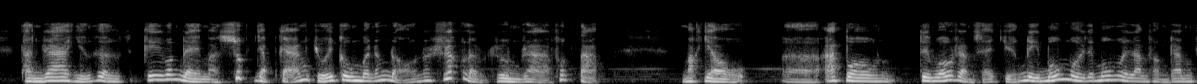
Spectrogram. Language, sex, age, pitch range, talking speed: Vietnamese, male, 60-79, 130-180 Hz, 170 wpm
